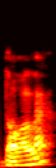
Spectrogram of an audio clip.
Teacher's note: Então a vogal O é aberto, vai com o acento agudo · O café vai com o som aberto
